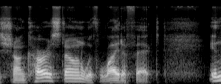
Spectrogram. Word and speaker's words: Sankara: spelled Sankara s-a-n-k-a-r-a but in the movie they pronounce it shankara like it has an sh so I'm not sure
